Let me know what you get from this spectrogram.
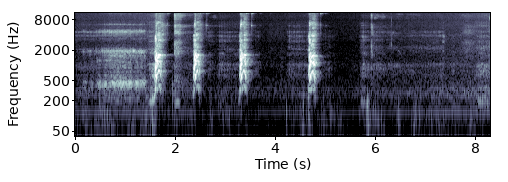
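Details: Herding dog barking in short sharp bursts, four loud barks spaced about a second apart, then quieter shuffling and a low hum; a person urges it on beforehand.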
